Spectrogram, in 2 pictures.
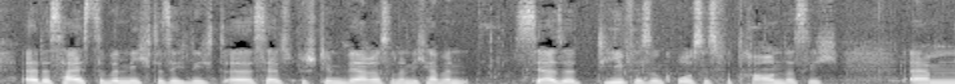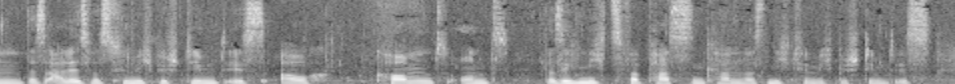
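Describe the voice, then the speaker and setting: A woman's fairly high, flat, monotone voice at a moderate pace, with noticeable background noise. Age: 30s. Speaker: occupational therapist and mindset coach. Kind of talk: casual interview. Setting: outdoors by the sea.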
